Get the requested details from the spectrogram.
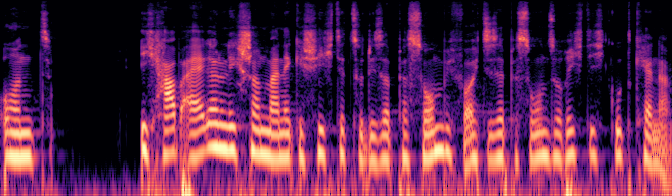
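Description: A woman speaks very fast with a fairly low pitch. Her intonation is monotone and flat. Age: 40s. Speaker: somatic coach and podcast host. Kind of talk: casual solo monologue. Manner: hesitant fillers, self-correcting.

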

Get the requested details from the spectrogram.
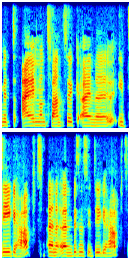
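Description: A woman with a fairly high-pitched voice talks at a very slow pace. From Austria, Vienna. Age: 30s. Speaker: business podcast host and entrepreneur. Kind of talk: podcast intro monologue; casual interview chat.

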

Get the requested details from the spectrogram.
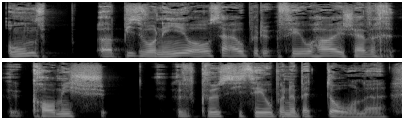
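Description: A man with a Bernese accent, his dark, mellow tone at a fairly high pitch, moderate pace broken by long, frequent pauses, very even loudness, and dry, close sound with no echo. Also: ordinary pitch variation. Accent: Bernese Swiss German. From Switzerland, Bern. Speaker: rapper. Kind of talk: casual chat. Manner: animated.

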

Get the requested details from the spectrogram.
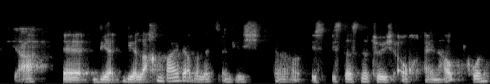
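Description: A man speaks with ordinary pitch variation. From Saxony, Germany (Chemnitz). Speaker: lawyer. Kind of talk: casual interview. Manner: halting, many fillers.

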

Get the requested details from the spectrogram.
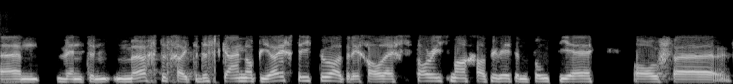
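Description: A normal speaking voice, a man at medium pitch and moderate pace with fairly even intonation. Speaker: doctoral researcher. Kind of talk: casual interview explaining a study. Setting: phone call. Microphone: poor phone line, hard to hear.

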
